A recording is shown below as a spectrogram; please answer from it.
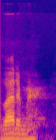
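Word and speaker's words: Wladimir: Natalia and Vladimir. You know, I'll be forgetting every time, when they see the W is pronounced like a V or something.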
